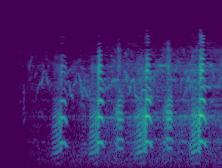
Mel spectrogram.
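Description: A goose honks about five times in quick succession, loud, nasal, harmonic calls rising and falling in an uneven rhythm, with no talking.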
